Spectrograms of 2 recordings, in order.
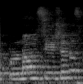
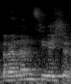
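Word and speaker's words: pronunciation: जेव्हा ऐकल असेल मला मी याचा उच्चार प्रोनाउन्सिएशनच करत होतो पण मला जेव्हा कळलं मला अस वाटत हे प्रोनाउन्सिएशनच असेल मला तस अस कळलं की नाही हे प्रोनन्सिएशन नाही हे प्रोनन्सिएशन आहे मग त्या दिवसापासून ते प्रोनन्सिएशन असच म्हणतो शिकण म्हणजे असच आहे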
